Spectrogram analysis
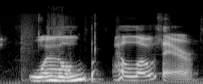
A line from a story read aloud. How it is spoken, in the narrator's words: he said nervously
